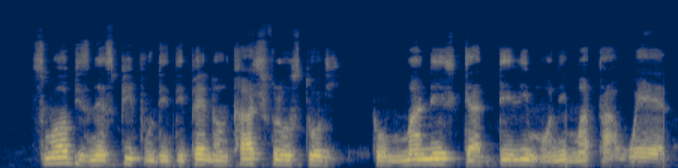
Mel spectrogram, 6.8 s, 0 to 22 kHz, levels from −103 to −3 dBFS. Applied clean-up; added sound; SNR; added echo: neural mask model Resemble Enhance denoiser.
